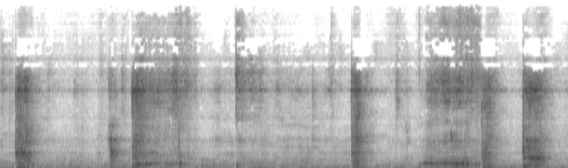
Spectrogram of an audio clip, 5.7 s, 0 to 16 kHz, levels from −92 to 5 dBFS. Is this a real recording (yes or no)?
no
